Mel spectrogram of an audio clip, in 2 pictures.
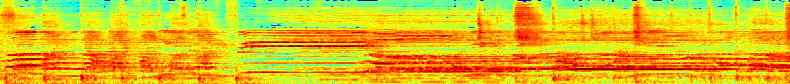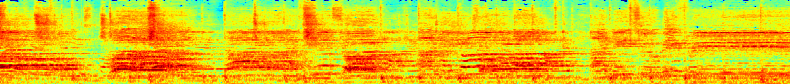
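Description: Mixed-voice a cappella vocal ensemble singing a song, several voices layered in chords over a pulsing low vocal line, with no instruments.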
